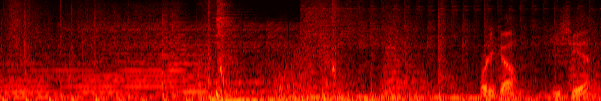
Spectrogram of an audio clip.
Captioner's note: leaves rustling; blowguns firing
